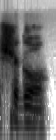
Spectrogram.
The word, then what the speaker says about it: Shergul: Is it Shergul? That's right, Shergul.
